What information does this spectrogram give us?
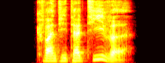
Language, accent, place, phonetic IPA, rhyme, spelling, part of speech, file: German, Germany, Berlin, [ˌkvantitaˈtiːvə], -iːvə, quantitative, adjective, De-quantitative.ogg
- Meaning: inflection of quantitativ: 1. strong/mixed nominative/accusative feminine singular 2. strong nominative/accusative plural 3. weak nominative all-gender singular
